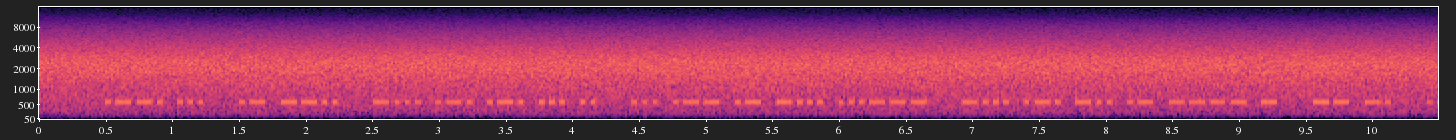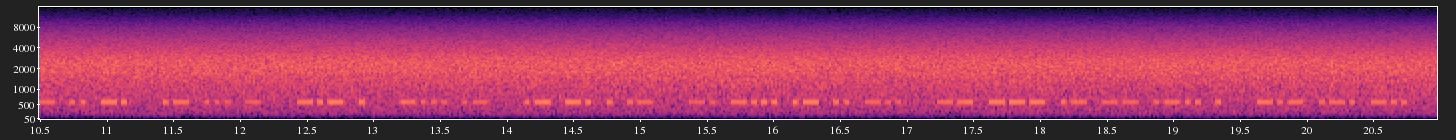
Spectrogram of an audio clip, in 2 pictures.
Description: Morse code (Persian alphabet), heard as a keyed tone, machine-sent, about 31 wpm, 590 Hz, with heavy radio static and fading. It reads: پس از بررسی سوابق برداشت من این است که با انها نباید معامله کرد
